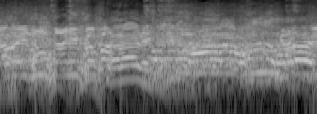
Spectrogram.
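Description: A close crowd of teenagers talking and shouting over one another, many excited voices at once with no clear words.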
